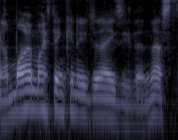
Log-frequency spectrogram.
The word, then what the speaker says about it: Udinese: Okay, all right, so immediately, we don't want B teams, but immediately, Udinese, that's how you pronounce it, it's not Udinese, Udinese, is available.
